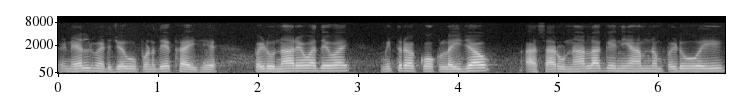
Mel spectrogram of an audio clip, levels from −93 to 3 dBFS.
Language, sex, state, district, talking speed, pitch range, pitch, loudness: Gujarati, male, Gujarat, Gandhinagar, 215 wpm, 135-155 Hz, 145 Hz, -18 LUFS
